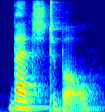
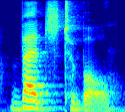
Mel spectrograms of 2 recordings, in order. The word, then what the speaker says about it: vegetable: Vegetable, which already is a word a lot of people have trouble pronouncing. Vegetable. All the stress is on the first syllable.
